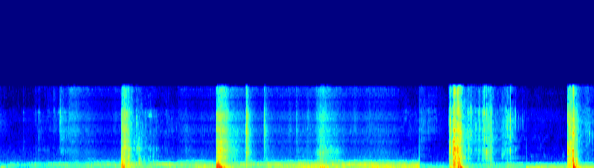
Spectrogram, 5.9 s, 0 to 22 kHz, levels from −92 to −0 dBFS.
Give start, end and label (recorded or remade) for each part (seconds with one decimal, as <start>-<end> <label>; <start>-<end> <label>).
0.0-0.7 recorded; 0.7-1.3 remade; 1.3-1.8 recorded; 1.8-4.0 remade; 4.0-5.9 recorded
